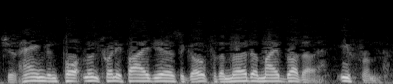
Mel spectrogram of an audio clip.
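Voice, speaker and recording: An actor playing a folksy but sinister New England hotel keeper with a clipped drawl, in a 1940s radio thriller style. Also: male voice, on the high side, lively intonation, fast, slightly rough. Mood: menacing, commanding. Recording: muffled old radio recording.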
